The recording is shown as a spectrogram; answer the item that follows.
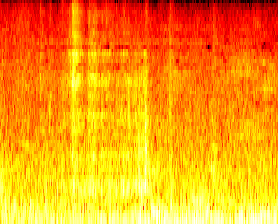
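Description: Outdoor street ambience: a steady low rumble, like an engine or traffic, with a brief rushing hiss about a second in.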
